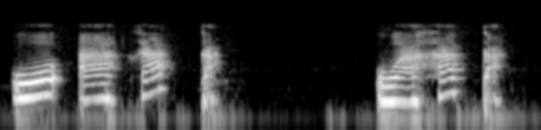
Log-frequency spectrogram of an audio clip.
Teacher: Están separadas estas 2 vocales al inicio, la O de la A pesar de que sí están formando una sílaba.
